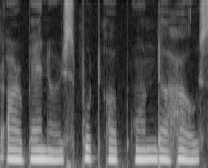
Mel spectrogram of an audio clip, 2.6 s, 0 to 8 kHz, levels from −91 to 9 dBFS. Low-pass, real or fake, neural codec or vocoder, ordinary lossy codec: none; real; none; none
